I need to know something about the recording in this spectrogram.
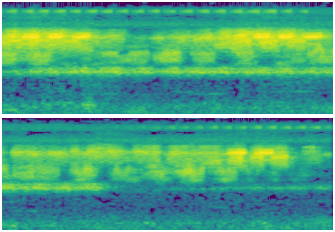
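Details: Dense night-style frog chorus from the Bali jungle: a continuous high, shimmering wash of many overlapping trills and chirps with no single caller standing out, fading slightly toward the end.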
